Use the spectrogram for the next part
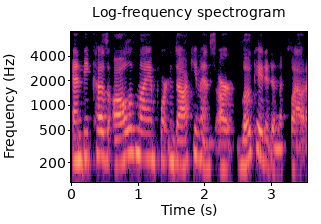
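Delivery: normal talking voice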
